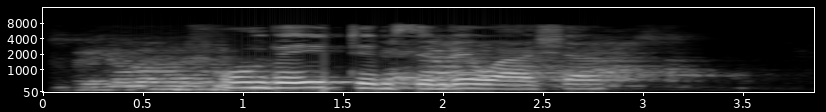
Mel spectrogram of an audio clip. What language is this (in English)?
Rombo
